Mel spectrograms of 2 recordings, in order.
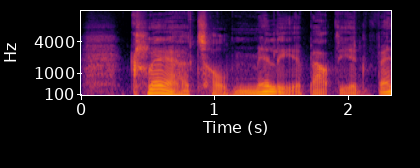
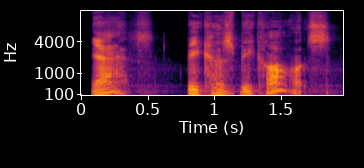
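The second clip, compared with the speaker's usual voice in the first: high, louder cheeky elf; cheeky reply; 8 semitones higher, 6 dB louder than usual. A narrator's reading. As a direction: toy with her, playfully. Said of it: "he cheekily replied".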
